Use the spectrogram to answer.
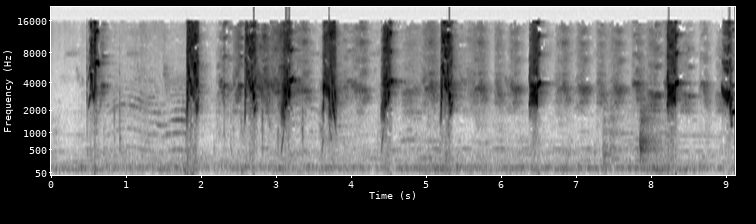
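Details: Javan myna singing in full, lively form, used to lure wild mynas: harsh, broadband notes and squawks spaced roughly every half second to second, with a steady low hum underneath.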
